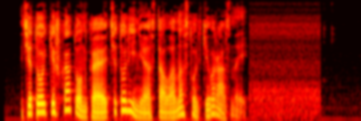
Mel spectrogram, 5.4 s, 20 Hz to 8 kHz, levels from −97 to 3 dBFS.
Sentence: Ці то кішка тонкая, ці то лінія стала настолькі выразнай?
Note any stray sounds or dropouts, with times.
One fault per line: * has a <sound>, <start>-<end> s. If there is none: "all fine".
all fine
